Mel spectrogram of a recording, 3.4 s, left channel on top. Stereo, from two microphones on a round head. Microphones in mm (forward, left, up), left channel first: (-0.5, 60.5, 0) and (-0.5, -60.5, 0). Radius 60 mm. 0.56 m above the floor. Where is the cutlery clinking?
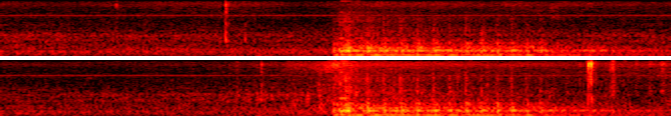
65° right (ahead or behind), 0.5 m.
